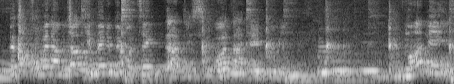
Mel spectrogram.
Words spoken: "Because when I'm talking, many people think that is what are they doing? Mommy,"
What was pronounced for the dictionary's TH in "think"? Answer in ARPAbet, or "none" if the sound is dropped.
T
